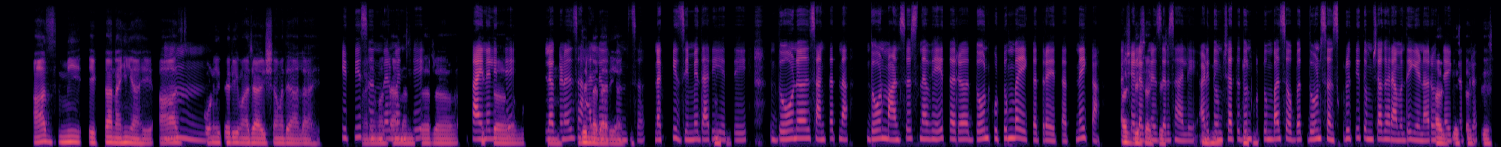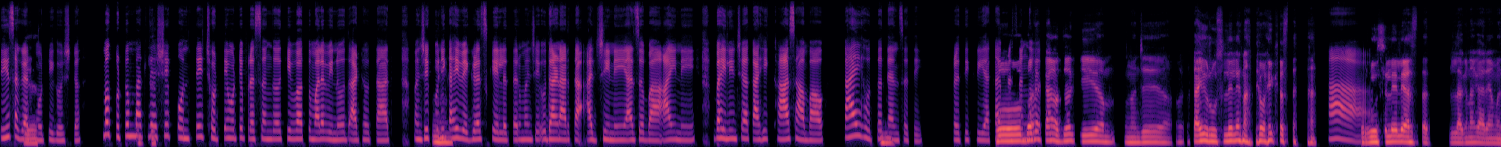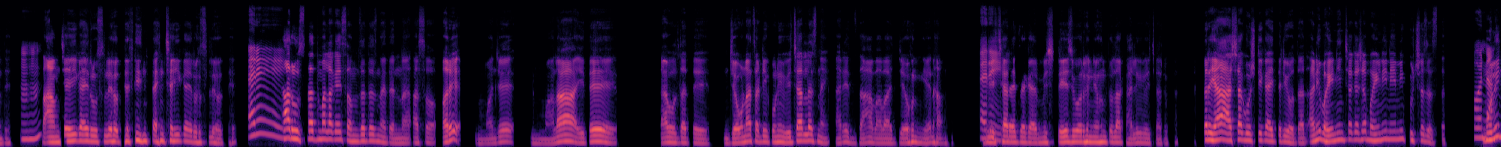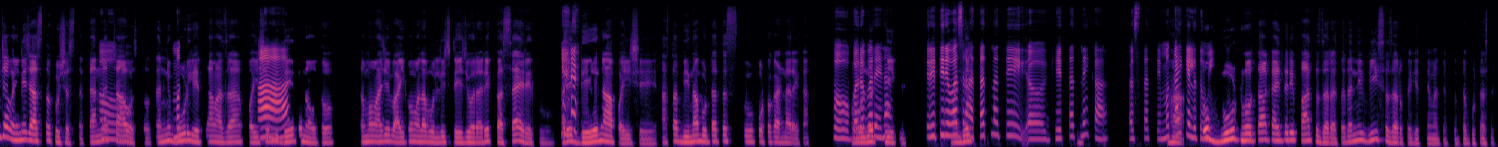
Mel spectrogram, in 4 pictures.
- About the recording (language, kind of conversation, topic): Marathi, podcast, लग्नाच्या दिवशीची आठवण सांगशील का?
- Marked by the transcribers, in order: other background noise; tapping; laughing while speaking: "रुसलेले नातेवाईक असतात ना"; laughing while speaking: "होते. ती त्यांचेही काही रुसले होते"; put-on voice: "मला इथे काय बोलतात ते जेवणासाठी कोणी विचारलंच नाही"; laughing while speaking: "जेवून घे ना. विचारायचं काय? मी स्टेजवरून येऊन"; chuckle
